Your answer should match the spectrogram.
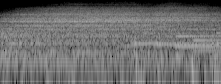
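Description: Marching band show music: a hissing, cymbal-like wash swells and then fades, with held tones coming in near the end.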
